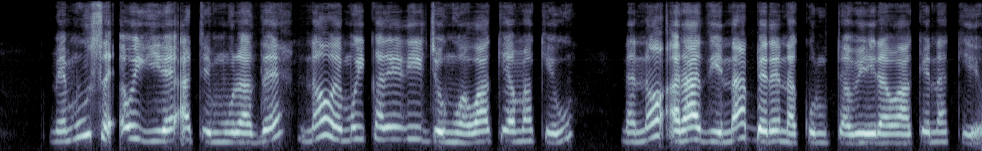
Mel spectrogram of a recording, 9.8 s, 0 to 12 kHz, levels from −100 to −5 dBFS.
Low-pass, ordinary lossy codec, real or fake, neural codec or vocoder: none; none; fake; codec, 24 kHz, 6 kbps, HILCodec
